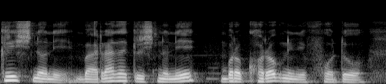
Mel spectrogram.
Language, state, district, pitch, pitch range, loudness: Kokborok, Tripura, West Tripura, 135 Hz, 120-150 Hz, -15 LUFS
